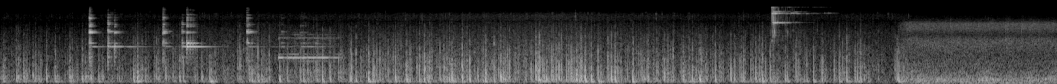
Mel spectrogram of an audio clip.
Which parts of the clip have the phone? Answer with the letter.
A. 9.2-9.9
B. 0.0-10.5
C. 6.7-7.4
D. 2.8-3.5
D.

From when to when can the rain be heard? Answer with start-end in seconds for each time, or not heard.
0.0-10.5.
